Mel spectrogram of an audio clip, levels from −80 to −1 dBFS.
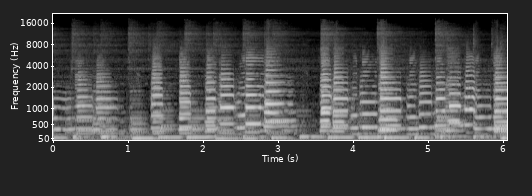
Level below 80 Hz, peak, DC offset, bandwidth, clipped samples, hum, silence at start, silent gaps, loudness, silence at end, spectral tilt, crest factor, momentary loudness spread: -36 dBFS; -2 dBFS; 0.6%; 19 kHz; under 0.1%; none; 0 s; none; -18 LUFS; 0 s; -4.5 dB/octave; 16 dB; 8 LU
